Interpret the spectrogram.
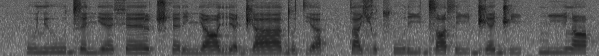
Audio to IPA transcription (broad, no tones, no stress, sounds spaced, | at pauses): u lʲ uː d͡z ɛ nʲ ɛː x ɛː ʈ͡ʂʰ ɛ ɾ i nʲ ɑː rʲ ɑ d͡ʒ aː d o tʲ a | t a ʑ o t͡sʰ u ɾ iː d͡z ɑ s iː d͡ʒ ɛ d͡ʒ i | m iː l ɑ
